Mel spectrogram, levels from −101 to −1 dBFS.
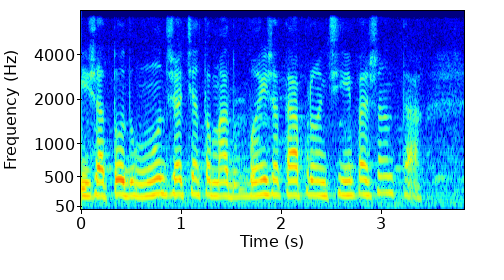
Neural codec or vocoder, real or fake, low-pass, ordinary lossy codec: none; real; 7.2 kHz; none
